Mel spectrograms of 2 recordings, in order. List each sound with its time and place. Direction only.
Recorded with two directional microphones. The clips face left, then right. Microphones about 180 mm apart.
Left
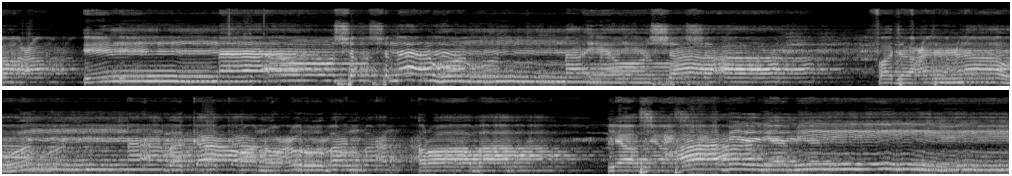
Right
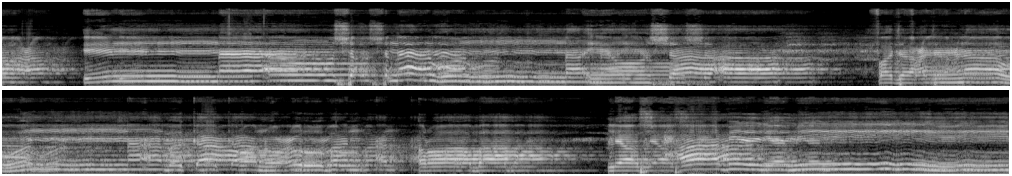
0.8 s mantra: 35° right (ahead or behind)
2.2 s music: 35° right (ahead or behind)
5.7 s mantra: 35° right (ahead or behind)
8.8 s mantra: 40° right (ahead or behind); by 11.2 s 20° right (ahead or behind)
12.0 s a sound: 30° right (ahead or behind)
14.2 s mantra: 30° right (ahead or behind)
16.2 s music: 40° right (ahead or behind)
